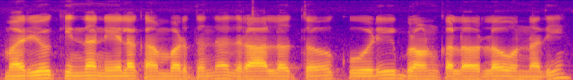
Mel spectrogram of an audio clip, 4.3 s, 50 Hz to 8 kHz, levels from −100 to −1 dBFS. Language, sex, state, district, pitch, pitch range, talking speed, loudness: Telugu, male, Telangana, Mahabubabad, 105 Hz, 100-115 Hz, 155 wpm, -16 LUFS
